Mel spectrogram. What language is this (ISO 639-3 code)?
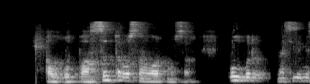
kaz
